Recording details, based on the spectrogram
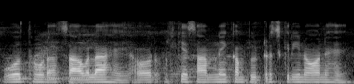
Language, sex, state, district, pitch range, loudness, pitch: Hindi, male, Arunachal Pradesh, Lower Dibang Valley, 110-115 Hz, -18 LUFS, 110 Hz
